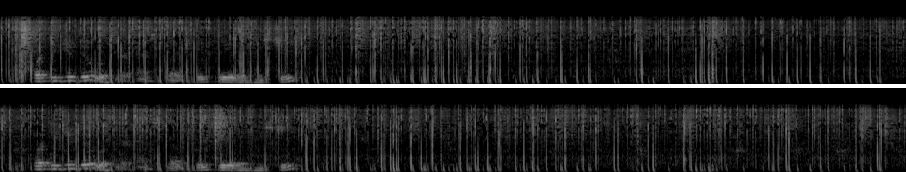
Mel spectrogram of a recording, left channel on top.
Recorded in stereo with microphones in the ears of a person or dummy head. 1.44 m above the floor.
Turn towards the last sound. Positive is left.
turn(degrees=55)  # may be behind; listen again after turning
